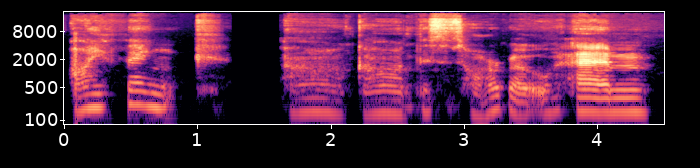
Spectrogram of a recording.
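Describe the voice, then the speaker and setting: A woman's voice: deep voice, takes it slowly, husky. A woman co-hosting a podcast, chatting casually through a review in a hesitant, giggly way. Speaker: podcast co-host.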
